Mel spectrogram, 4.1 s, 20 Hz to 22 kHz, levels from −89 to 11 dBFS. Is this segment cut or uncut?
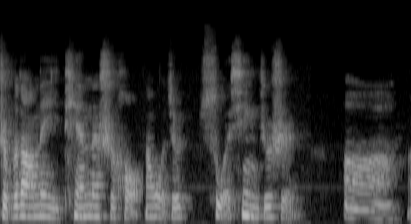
uncut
